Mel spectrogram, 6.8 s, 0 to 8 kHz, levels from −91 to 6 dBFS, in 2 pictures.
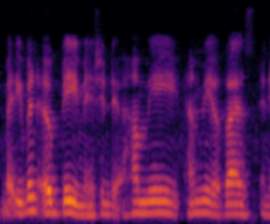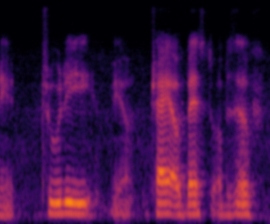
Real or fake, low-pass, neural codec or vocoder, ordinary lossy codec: fake; 7.2 kHz; codec, 24 kHz, 0.9 kbps, WavTokenizer, small release; MP3, 64 kbps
